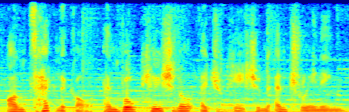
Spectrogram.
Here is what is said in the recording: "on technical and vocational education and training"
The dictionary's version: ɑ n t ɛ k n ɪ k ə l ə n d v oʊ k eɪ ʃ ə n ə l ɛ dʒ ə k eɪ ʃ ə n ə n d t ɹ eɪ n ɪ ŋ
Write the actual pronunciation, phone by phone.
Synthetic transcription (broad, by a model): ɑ n t ɛ k n ɪ k ə l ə n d v oʊ k eɪ ʃ ə n ə l ɛ dʒ ə k eɪ ʃ ə n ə n t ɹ eɪ n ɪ ŋ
